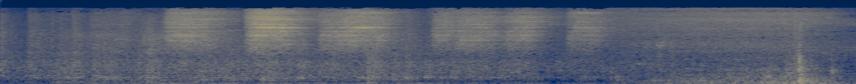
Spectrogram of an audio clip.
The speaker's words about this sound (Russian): На электричке, которая ходит раз в сутки, мы приезжаем из Бескамжи в Берекчуль.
